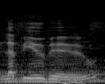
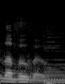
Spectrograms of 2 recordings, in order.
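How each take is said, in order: First: It is said in a British accent. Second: It is said in a plain, unaccented way. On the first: "they also say Labubu with a British accent sometimes" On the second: "They don't always"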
